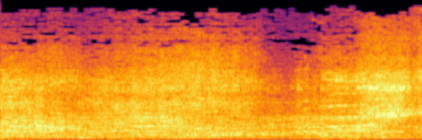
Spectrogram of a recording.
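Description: Battle sound from the television episode: a loud, dense, steady wash of noise, a little louder near the end.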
